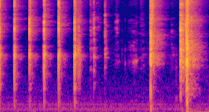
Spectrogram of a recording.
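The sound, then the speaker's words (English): A cold beer can being cracked open: a rapid run of small, sharp clicks, then two louder cracking bursts with a brief hiss, all fairly quiet and with no voices. “Crack a cold one. That didn't even sound like that cracking sound was worth a damn.”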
